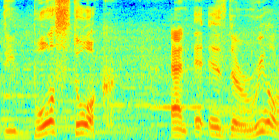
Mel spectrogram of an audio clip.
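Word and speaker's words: Восток: Excuse my pronunciation, guys, but this is called the Vostok, and it is the real rocket. So right there, it says B-O-C-T-O-K. So I guess the C in Cyrillic is pronounced S, but if you read that in English, it just says Boktok.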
